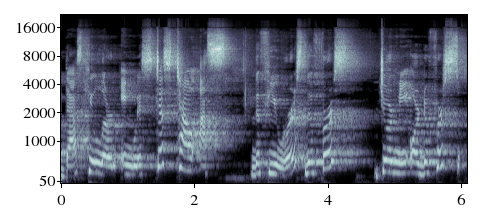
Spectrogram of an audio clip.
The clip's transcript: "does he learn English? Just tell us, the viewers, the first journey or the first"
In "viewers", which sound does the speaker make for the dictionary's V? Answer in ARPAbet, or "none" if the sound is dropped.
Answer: F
